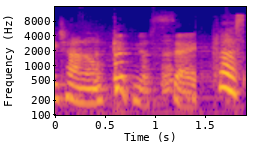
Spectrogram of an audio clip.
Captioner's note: laughs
